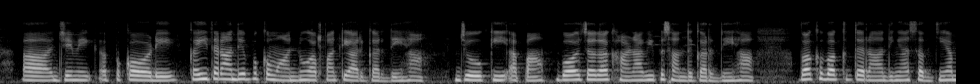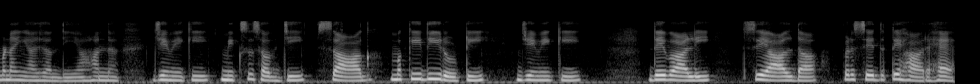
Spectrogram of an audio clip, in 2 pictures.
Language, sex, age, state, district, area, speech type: Punjabi, female, 18-30, Punjab, Tarn Taran, rural, spontaneous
